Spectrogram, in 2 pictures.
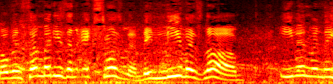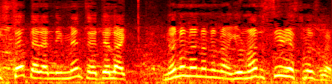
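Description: Over crowd noise in the background, a man with a Persian accent speaks at an extremely high pitch with lively intonation. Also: moderate pace, dry sound with no echo. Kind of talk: casual vlog chat. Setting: outdoors in cold weather, London. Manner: argumentative, explanatory. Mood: argumentative, pointing out hypocrisy. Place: open country. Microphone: phone near.

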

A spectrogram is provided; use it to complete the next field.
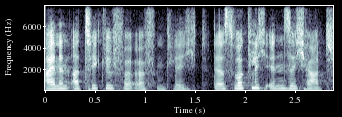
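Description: Her pitch sits fairly high, and a woman talks in an ordinary speaking voice whose pitch moves in an ordinary way. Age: 50s. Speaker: conference speaker, business economist; conference speaker. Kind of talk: lecture. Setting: stage with audience. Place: hall. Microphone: headset.

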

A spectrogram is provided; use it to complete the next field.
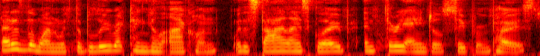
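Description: In a dark, mellow tone, a woman speaks at a medium pitch with ordinary pitch variation. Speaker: announcer, granddaughter or grandson of the reader. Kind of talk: announcement reading.

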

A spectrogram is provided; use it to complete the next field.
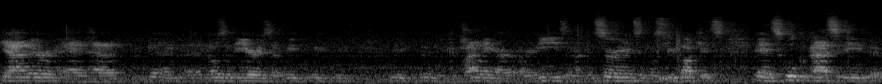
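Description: A man speaks in a room with audible echo. There is noticeable background noise behind him. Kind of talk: report to school board. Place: hall.

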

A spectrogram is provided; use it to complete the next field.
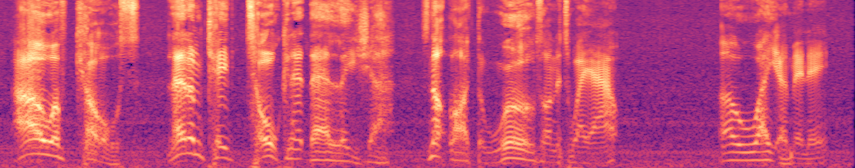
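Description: At a fairly slow pace, a man with a medium pitch performs a put-on character voice. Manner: sarcastic, blunt.

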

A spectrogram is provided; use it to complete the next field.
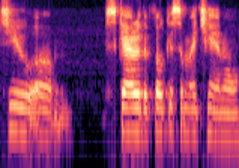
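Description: The background stays quiet while a woman talks. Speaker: video blogger. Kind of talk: casual vlog chat. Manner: low-energy, groggy morning talk. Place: home room. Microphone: webcam.

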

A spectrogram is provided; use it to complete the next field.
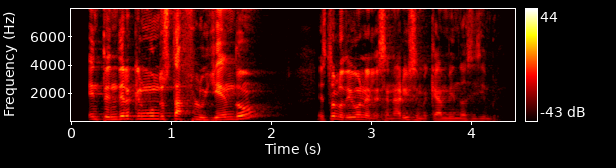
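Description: A man's voice swings very widely in pitch. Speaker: podcast host or guest, stand-up comedian. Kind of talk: casual podcast conversation. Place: studio. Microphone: studio mic.

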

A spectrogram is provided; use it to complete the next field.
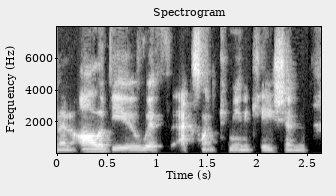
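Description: The voice belongs to a man with a bright, sharp tone. Behind him the background is quiet. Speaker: host. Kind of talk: meeting introduction. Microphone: video call.

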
